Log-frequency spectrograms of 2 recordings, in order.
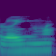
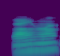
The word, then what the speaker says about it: Rahima: রহিমা না রাহিমা? রাহিমা ।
